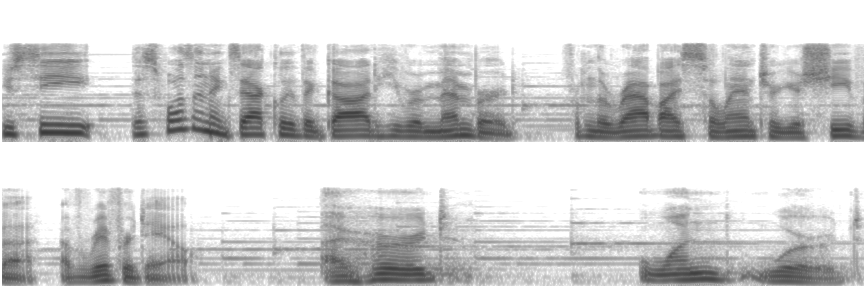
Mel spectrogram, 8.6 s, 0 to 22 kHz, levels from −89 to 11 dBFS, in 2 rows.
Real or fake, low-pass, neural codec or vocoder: real; 7.2 kHz; none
